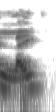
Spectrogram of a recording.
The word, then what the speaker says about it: live: अब लिव को दो तरह से प्रोनाउंस किया जाता है। पहला तो है लाइव, LIVE, दूसरा है लिव, LIVE। सो इफ यू से लाइव, लाइक लाइव shows, the meaning changes.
